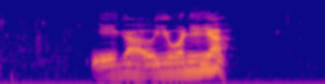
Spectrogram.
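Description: A middle-aged man speaks pleadingly in a shaky voice, close by.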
